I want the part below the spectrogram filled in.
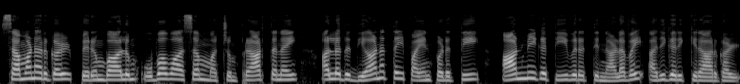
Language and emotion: Tamil, neutral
